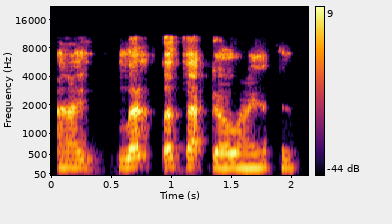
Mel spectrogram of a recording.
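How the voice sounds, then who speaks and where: A middle-aged woman from California sharing her personal story at a recovery meeting, halting, with many restarts and repeated words. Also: on the low side, little pitch movement, darkish tone. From Sacramento, California.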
